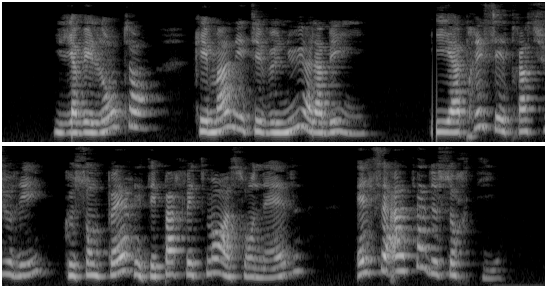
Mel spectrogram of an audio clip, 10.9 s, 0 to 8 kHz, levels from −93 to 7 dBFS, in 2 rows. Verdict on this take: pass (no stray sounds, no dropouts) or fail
fail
